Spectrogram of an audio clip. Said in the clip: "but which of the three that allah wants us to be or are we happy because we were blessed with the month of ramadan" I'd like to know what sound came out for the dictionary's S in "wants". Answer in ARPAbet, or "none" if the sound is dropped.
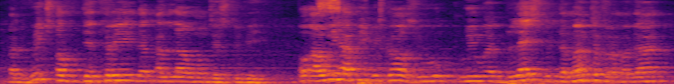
none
